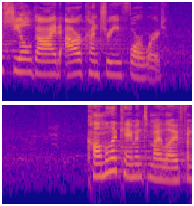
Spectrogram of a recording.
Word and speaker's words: Kamala: Put it together, and it's 1, 2, 3, Kamala. All right, so let's practice. Let's practice. Everybody over here, say comma. Everybody over here, say la.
